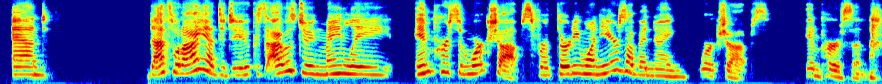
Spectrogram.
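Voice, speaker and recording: A woman speaks in a high pitch with a bright, sharp tone. Her pace is fairly slow. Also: lively intonation. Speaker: workshop facilitator. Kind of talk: interactive group workshop. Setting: video call.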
